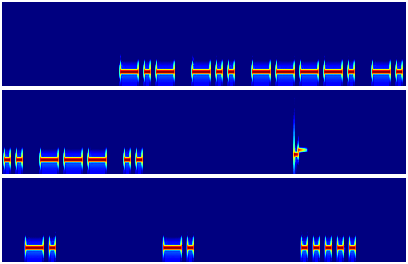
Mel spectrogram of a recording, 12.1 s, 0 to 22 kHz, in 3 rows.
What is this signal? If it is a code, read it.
Morse code, heard as a keyed tone, about 20 wpm, spaced as for 13 wpm, 700 Hz. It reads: KD9BOI NN5
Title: USA Call Signs - 6x Character Spacing - 20wpm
